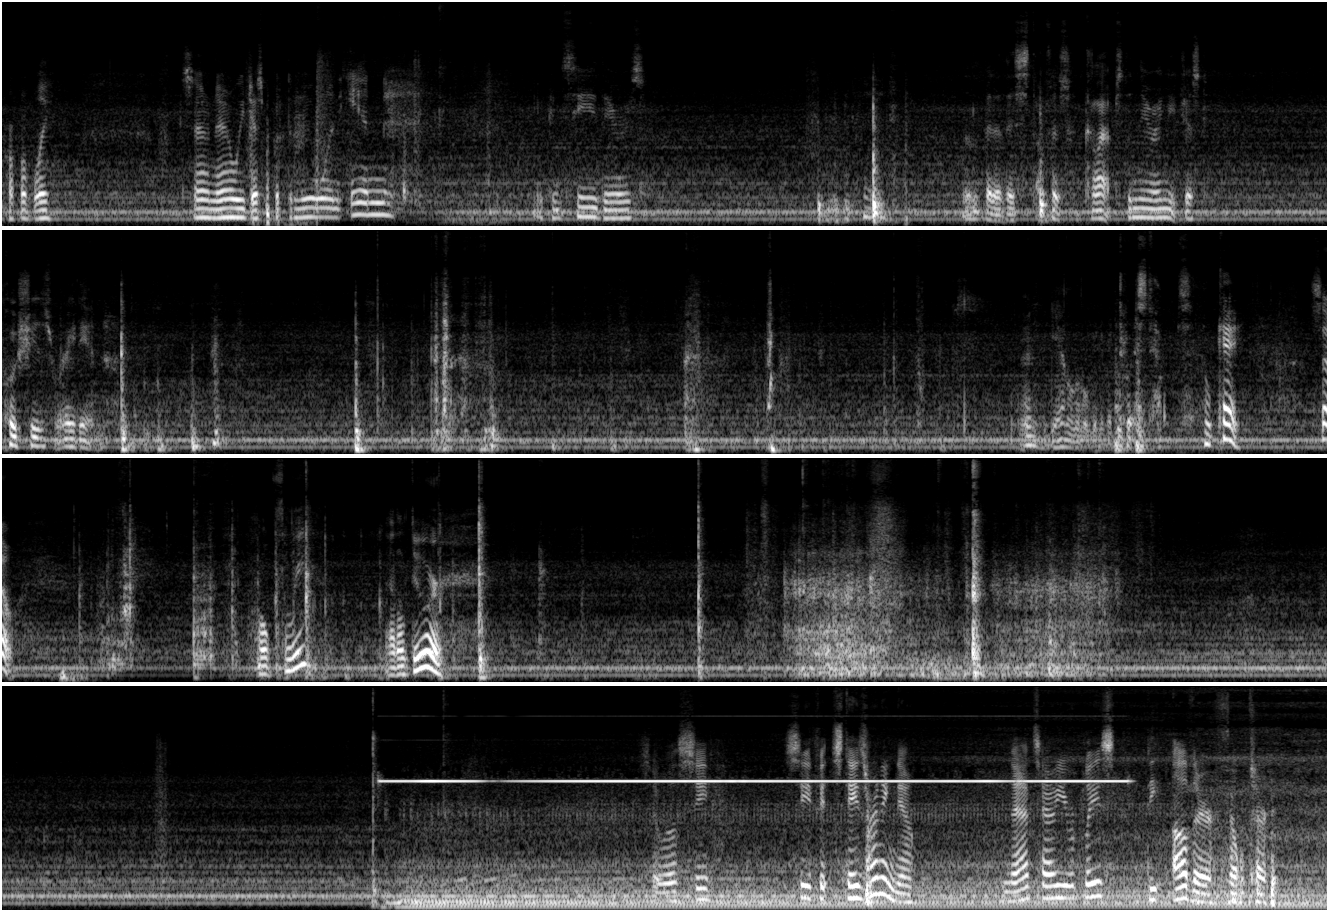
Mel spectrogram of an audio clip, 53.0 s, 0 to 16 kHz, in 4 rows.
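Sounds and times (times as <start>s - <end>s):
steady low hum: 0.0s - 53.0s
low hum: 43.5s - 53.0s.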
